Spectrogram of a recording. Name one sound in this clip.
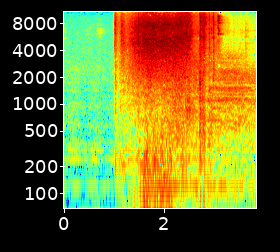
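Small toy cars roll fast down a plastic track with a rushing rattle.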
